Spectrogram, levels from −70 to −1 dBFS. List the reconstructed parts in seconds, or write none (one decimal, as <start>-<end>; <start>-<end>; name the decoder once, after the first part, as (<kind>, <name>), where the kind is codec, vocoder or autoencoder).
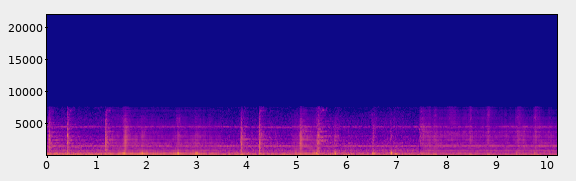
1.3-3.5 (vocoder, Vocos); 4.9-5.4; 7.5-10.2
